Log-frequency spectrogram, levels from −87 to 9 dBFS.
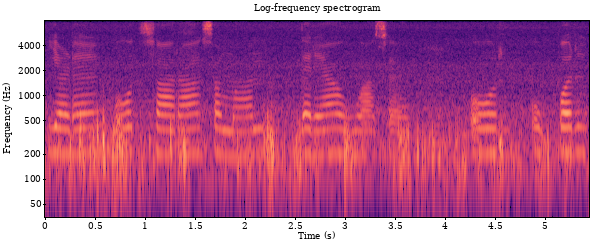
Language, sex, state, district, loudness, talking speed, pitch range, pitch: Hindi, female, Haryana, Jhajjar, -19 LUFS, 90 wpm, 195-205 Hz, 200 Hz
